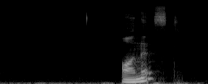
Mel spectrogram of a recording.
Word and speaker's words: honest: on dira an hour honest commence avec un H mais on ne le prononce pas et donc un honest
